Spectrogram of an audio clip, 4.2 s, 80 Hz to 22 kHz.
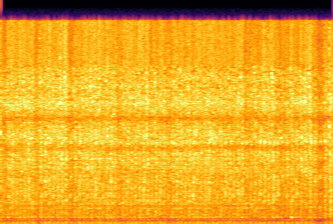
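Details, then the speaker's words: Engine with Solex 44PHH carburetors, idle mixture screw turned out to an extreme during adjustment. RPM drops and the idle sags, turning lumpy with a loping beat before returning to the midpoint. Rough idle from mixture screw too far out. "again, the engine, the RPM is dropping, so what we're going to do is go back to our midpoint here, to our best idle."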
